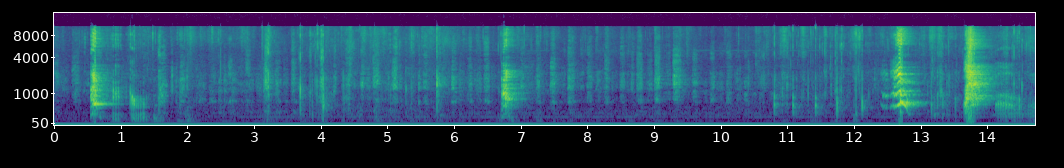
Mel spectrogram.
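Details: Two young Staffordshire Bull Terriers, Nelly, a 12-month-old female, and Rip, a 7-month-old male, playing games together: a few short, harsh vocal bursts near the start, middle and end, with soft scuffling and panting between them.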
